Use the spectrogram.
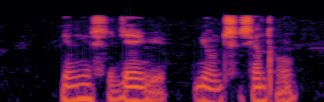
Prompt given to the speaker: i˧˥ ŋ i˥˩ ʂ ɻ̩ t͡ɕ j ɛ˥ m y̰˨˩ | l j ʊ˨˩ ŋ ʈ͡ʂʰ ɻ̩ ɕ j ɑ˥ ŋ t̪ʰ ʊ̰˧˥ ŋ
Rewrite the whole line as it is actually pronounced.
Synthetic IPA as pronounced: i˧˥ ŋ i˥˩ ʂ ɻ̩ t͡ɕ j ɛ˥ n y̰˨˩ | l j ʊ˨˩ ŋ ʈ͡ʂʰ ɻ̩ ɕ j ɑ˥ ŋ t̪ʰ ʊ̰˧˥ ŋ

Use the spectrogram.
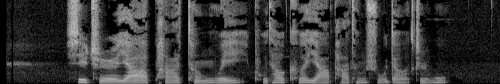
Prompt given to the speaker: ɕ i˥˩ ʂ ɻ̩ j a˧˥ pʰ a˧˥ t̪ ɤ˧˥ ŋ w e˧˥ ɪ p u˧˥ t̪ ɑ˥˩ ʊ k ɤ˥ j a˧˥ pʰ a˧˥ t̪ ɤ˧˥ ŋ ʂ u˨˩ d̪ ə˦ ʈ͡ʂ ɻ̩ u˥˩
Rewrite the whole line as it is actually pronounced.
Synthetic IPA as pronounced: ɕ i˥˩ ʈ͡ʂ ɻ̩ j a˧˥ pʰ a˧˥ t̪ʰ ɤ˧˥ ŋ w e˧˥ ɪ pʰ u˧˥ t̪ʰ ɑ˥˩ ʊ kʰ ɤ˥ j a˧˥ pʰ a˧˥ t̪ʰ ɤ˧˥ ŋ ʂ u˨˩ d̪ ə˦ ʈ͡ʂ ɻ̩ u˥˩

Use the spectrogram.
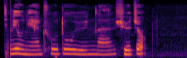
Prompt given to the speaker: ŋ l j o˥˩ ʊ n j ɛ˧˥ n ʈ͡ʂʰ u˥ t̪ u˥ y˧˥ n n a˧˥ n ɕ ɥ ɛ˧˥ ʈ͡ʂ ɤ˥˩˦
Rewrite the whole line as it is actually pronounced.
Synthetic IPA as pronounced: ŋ l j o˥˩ ʊ n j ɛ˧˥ n ʈ͡ʂʰ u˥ t̪ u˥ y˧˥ n n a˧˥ n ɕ ɥ ɛ˧˥ ʈ͡ʂ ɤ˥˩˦

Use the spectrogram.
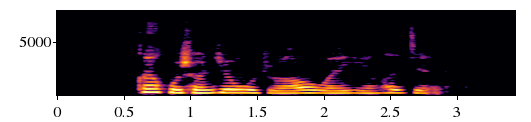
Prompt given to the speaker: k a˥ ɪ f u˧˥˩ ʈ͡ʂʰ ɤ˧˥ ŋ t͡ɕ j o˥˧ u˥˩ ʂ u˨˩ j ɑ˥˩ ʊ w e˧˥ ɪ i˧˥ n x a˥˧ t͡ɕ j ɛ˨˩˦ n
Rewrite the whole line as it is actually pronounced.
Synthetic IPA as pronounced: k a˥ ɪ x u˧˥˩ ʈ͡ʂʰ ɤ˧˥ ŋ t͡ɕ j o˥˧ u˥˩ ʈ͡ʂ u˨˩ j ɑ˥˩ ʊ w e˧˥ ɪ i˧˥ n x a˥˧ t͡ɕ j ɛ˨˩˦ n

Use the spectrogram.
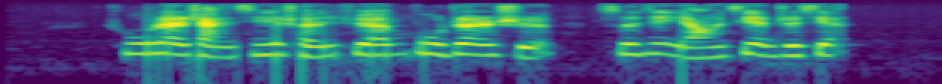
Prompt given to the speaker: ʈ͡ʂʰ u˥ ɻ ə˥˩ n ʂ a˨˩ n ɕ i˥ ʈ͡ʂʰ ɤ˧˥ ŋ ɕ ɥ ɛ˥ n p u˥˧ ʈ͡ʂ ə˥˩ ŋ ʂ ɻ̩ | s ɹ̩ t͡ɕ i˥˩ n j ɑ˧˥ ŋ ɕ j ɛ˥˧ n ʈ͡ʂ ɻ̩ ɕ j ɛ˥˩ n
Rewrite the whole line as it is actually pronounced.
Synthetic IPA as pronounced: ʈ͡ʂʰ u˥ ɻ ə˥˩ n ʂ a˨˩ n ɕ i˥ ʈ͡ʂʰ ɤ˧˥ ŋ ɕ ɥ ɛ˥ n p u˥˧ ʈ͡ʂ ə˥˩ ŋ ʂ ɻ̩ | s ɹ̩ t͡ɕ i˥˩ n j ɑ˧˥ ŋ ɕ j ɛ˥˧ n ʈ͡ʂ ɻ̩ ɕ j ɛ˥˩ n

